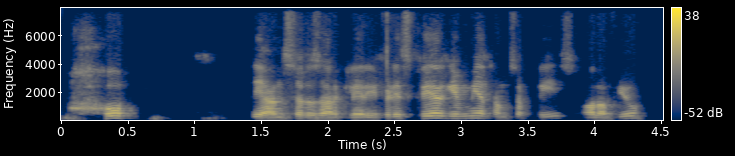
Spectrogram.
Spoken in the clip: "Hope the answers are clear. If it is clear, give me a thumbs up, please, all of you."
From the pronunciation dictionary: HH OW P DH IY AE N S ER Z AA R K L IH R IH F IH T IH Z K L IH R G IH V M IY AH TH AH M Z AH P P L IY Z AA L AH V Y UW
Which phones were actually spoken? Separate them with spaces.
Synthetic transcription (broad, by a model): HH OW P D IY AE N S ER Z AA R K L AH R IH F IH T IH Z K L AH R G IH V M IY AH T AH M S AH B P L IY Z AA L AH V Y UW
